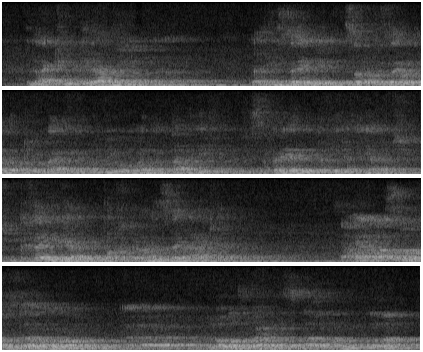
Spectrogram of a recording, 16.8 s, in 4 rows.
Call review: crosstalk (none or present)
none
